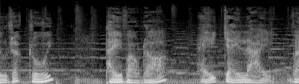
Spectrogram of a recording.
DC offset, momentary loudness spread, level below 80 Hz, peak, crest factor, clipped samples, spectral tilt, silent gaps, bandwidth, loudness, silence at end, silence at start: under 0.1%; 10 LU; -36 dBFS; 0 dBFS; 14 dB; under 0.1%; -6.5 dB/octave; none; 16 kHz; -15 LUFS; 0 s; 0 s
